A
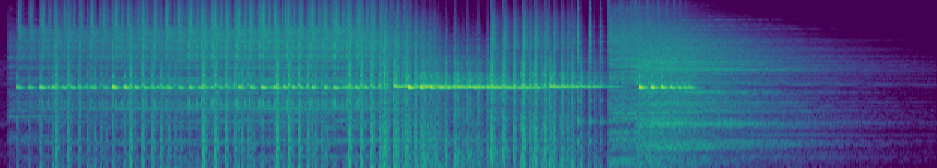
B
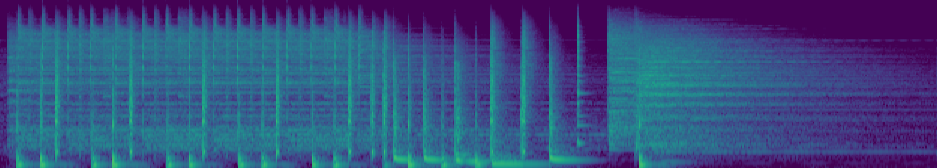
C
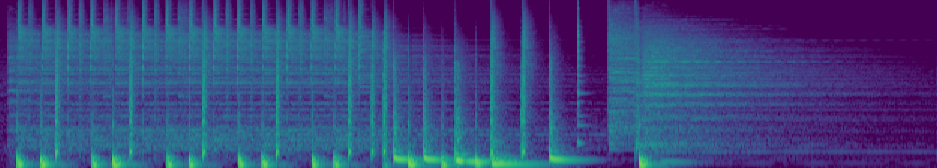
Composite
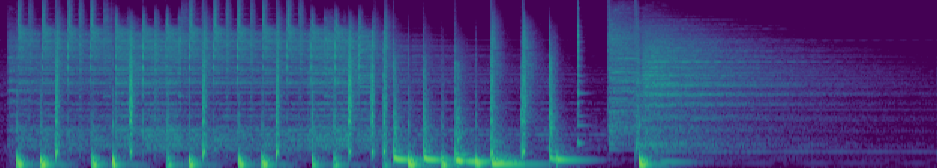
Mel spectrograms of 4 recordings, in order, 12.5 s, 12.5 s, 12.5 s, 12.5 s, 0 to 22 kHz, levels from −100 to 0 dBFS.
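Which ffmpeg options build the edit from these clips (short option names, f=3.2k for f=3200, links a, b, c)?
-filter_complex "[1:a]asplit=3[a][b][c];[2:a]asplit=4[d][e][f][g];[d]atrim=end=1.542[h];[a]atrim=start=1.538:end=2.422[i];[e]atrim=start=2.418:end=4.112[j];[b]atrim=start=4.108:end=4.992[k];[f]atrim=start=4.988:end=7.002[l];[c]atrim=start=6.998:end=7.432[m];[g]atrim=start=7.428[n];[h][i]acrossfade=d=0.004:c1=hsin:c2=hsin[o];[o][j]acrossfade=d=0.004:c1=hsin:c2=hsin[p];[p][k]acrossfade=d=0.004:c1=hsin:c2=hsin[q];[q][l]acrossfade=d=0.004:c1=hsin:c2=hsin[r];[r][m]acrossfade=d=0.004:c1=hsin:c2=hsin[s];[s][n]acrossfade=d=0.004:c1=hsin:c2=hsin"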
